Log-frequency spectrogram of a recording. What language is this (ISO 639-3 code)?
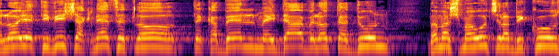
heb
